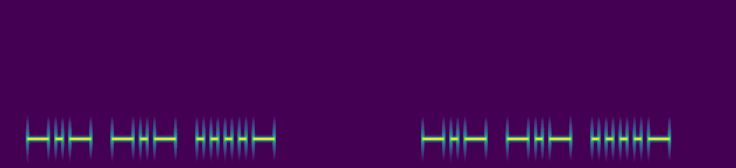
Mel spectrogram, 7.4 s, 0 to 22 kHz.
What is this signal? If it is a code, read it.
Morse code, heard as a keyed tone, about 17 wpm, 700 Hz. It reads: KK4 KK4
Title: USA Call Sign Prefixes - Repeated 2x - 17wpm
